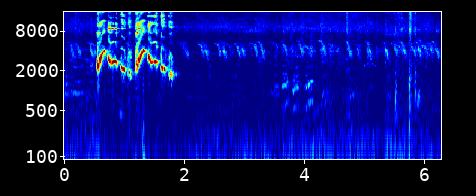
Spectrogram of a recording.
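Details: Orange-headed thrush song used as a masteran training recording for a bird that has gone quiet: a loud, rapid burst of rich, rising-and-falling whistled notes for just over a second, then near silence with faint distant chirps.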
